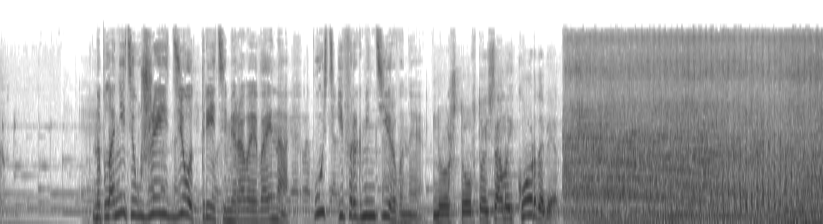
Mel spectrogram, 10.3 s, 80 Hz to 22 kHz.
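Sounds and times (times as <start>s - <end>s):
speech: 1.2s - 7.4s
helicopter in flight with rotor chop and engine whine: 7.0s - 10.2s.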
